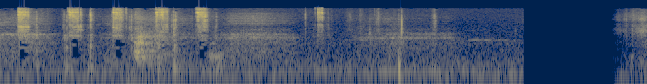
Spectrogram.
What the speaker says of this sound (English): if you've got them, use these ratchet spanners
